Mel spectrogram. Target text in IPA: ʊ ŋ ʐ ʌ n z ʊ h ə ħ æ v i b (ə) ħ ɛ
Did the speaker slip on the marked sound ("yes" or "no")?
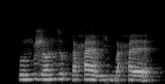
no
